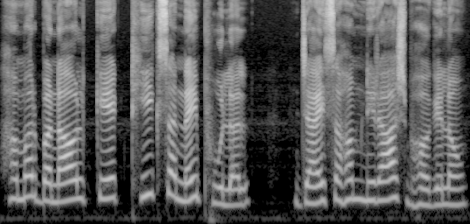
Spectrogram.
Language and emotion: Maithili, sad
